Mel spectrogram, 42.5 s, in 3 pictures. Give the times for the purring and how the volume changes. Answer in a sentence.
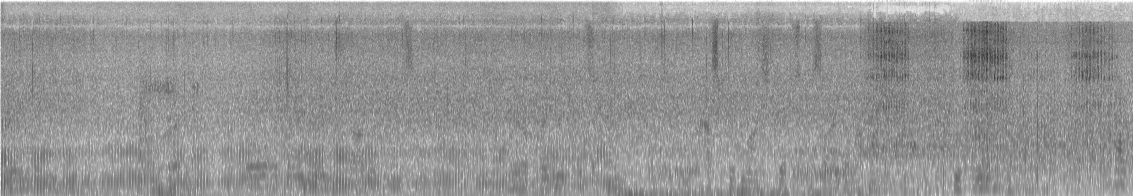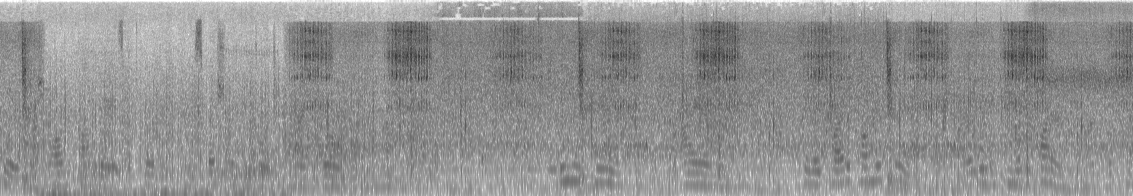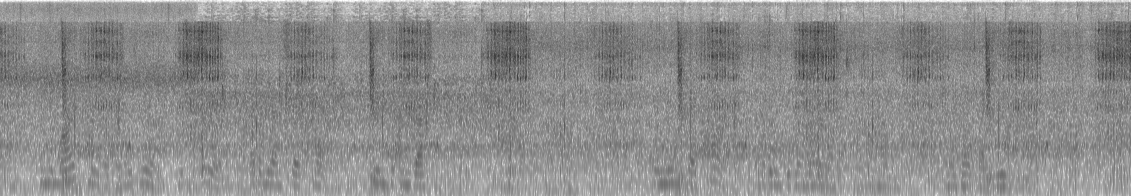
The purring can be heard from 0.0 to 42.4 s, at a steady volume.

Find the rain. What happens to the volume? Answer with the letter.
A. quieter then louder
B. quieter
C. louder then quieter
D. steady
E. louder
D.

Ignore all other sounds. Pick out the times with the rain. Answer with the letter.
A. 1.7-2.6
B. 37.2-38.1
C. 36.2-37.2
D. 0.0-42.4
D.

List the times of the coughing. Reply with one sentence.
You can hear the coughing from 1.7 to 2.6 s.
